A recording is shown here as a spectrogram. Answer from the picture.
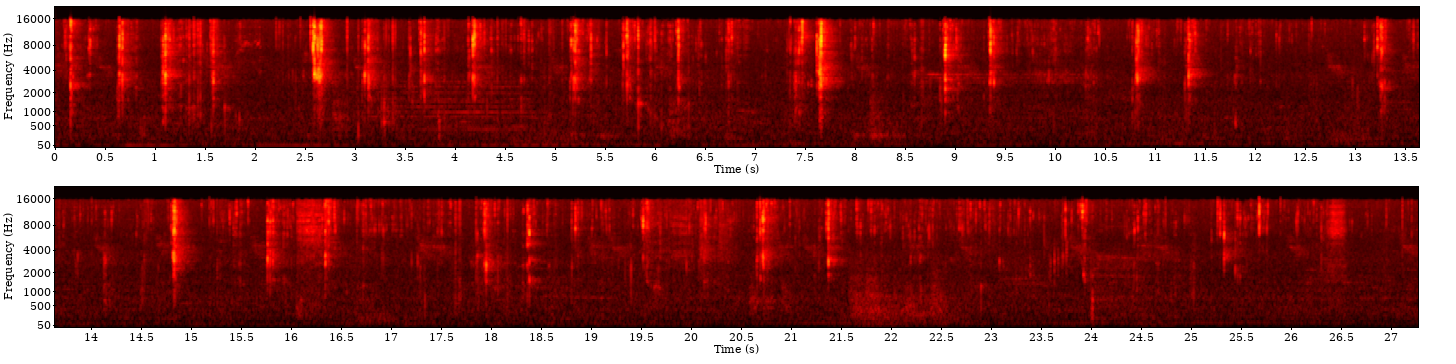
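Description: Close-miked chewing and biting of fried fish eaten by hand, with irregular sharp crunches and wet mouth clicks every second or so.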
